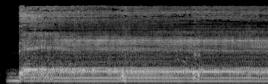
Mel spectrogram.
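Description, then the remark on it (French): A voice imitates a Peugeot 103 moped engine with a steady, buzzing drone held for nearly three seconds, its pitch dipping briefly twice as if the throttle shifts, loud throughout with no talking. “Et là, je me suis dit, j'entends pas un bruit de moto, j'entends...”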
